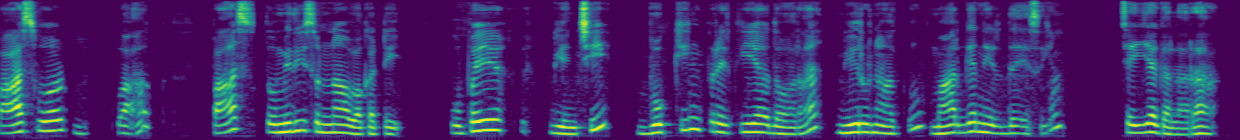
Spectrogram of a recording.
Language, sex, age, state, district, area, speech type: Telugu, male, 18-30, Andhra Pradesh, Nellore, rural, read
